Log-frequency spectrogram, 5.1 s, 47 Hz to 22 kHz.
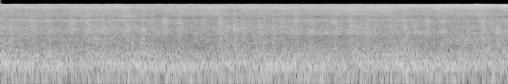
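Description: Taiwan Railway EMU900 electric multiple unit running past close by, a steady noise of its wheels on the rails as car after car goes by.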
